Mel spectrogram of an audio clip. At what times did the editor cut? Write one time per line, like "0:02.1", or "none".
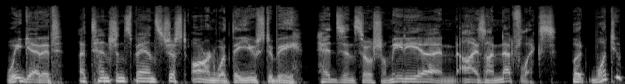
none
